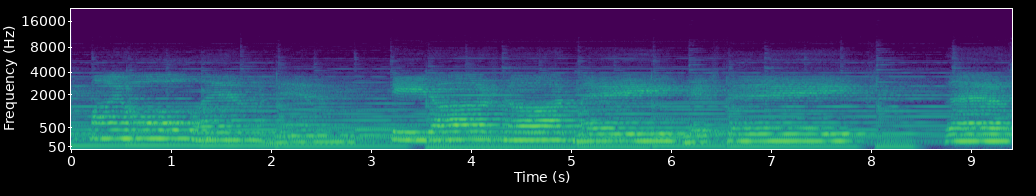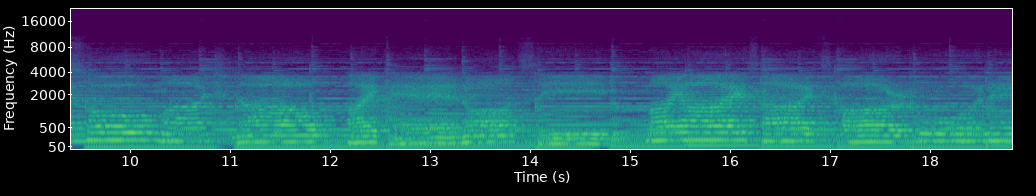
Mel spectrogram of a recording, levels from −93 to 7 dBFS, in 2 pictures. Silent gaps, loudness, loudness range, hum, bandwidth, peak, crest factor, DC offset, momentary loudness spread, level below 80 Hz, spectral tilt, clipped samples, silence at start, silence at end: none; -23 LUFS; 3 LU; none; 6.2 kHz; -6 dBFS; 16 dB; under 0.1%; 7 LU; -36 dBFS; -9 dB/octave; under 0.1%; 0 s; 0 s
